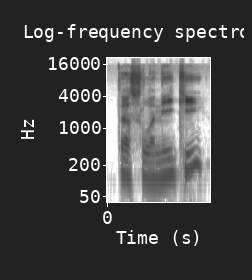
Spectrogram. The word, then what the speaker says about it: Thessaloniki: We went to Athens, Corinth, Thessaloniki, which is how they pronounce it over there, and um several other places there in Greece.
